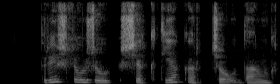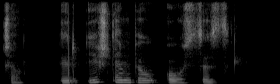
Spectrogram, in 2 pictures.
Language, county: Lithuanian, Šiauliai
